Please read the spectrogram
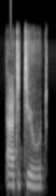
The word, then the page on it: attitude: Indian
